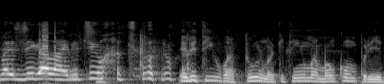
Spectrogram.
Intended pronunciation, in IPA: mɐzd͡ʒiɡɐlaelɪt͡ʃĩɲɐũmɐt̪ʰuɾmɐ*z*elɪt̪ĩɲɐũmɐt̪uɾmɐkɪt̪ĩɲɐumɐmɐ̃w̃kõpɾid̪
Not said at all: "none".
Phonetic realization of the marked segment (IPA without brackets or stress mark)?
none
